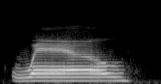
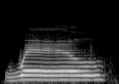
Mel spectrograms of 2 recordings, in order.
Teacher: notice how the vowel is drawn out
